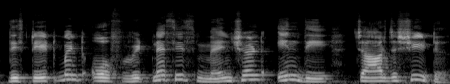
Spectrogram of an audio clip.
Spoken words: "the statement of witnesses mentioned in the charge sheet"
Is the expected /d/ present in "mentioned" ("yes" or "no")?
yes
